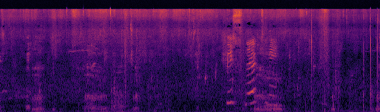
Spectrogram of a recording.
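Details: Red Wattle pigs about six months old grunting: low, rough, irregular grunts in short bursts, with a brief higher squeal midway, over steady background hiss and some human voices.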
